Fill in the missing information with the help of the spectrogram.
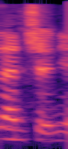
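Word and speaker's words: Senyshyn: How about the third guy there, Zachary Senshin? Shenshine? How do you pronounce it? Senshin? – Senshin, yeah.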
